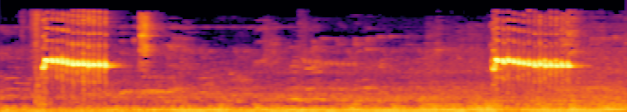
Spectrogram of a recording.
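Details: Sooty-headed bulbul lure recording meant to make other bulbuls answer. Two rapid pulsed trills, each under a second, start high and slide slightly downward, about four seconds apart, over a steady low hum.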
